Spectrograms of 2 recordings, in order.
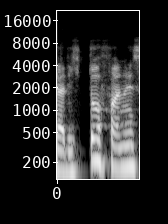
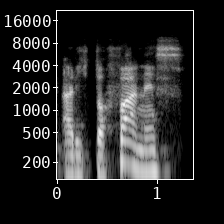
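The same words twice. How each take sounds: First: Said in the usual way. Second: "Aristofanes" said a-ris-to-FA-nes, next-to-last syllable stressed. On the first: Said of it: "Tampoco se dice Aristófanes". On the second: Shown as a demonstration. Teacher corrects to Greek "Aristofanes", stressed a-ris-to-FA-nes. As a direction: move the accent of "Aristofanes" onto FA. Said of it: "sino que se dice".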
